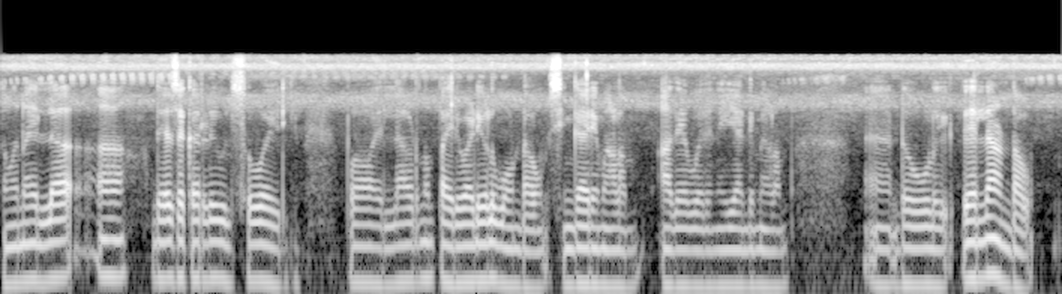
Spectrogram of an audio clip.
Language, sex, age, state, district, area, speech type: Malayalam, male, 18-30, Kerala, Palakkad, rural, spontaneous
